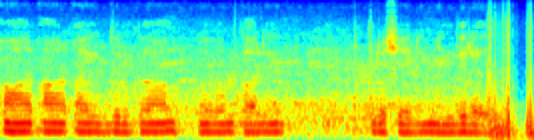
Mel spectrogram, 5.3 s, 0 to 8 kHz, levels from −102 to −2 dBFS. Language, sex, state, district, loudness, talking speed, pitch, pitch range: Hindi, male, Bihar, Katihar, -17 LUFS, 90 wpm, 125 Hz, 120-130 Hz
